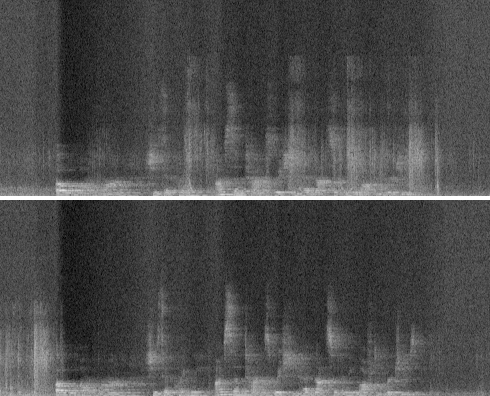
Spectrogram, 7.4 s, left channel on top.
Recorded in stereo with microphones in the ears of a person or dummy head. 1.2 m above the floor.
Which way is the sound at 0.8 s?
40° right (ahead or behind).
